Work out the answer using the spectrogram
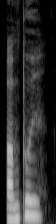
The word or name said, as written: ombud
